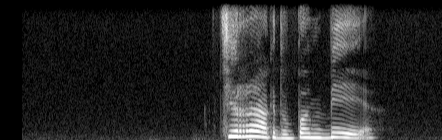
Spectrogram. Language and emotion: Russian, positive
